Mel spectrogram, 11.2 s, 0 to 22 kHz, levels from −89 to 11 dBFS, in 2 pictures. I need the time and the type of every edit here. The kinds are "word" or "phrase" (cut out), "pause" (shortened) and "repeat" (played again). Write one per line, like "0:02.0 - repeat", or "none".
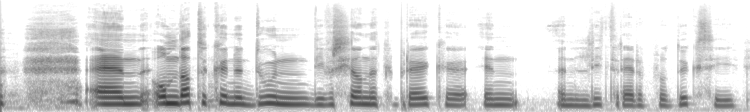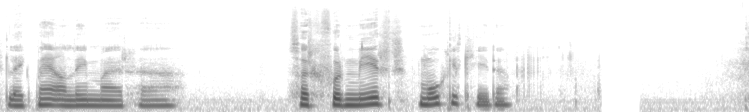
0:01.1 - word
0:02.9 - word
0:05.6 - pause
